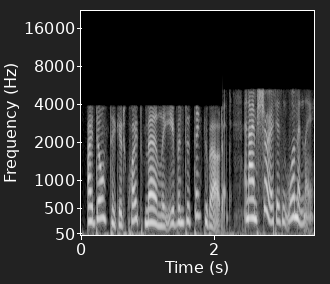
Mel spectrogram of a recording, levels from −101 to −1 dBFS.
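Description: A speech clip carried over telephone coding, its band stopping below 4 kHz as G.711 would leave it, has a section at the wrong speed. From 2.12 s to the end, playback runs 1.35 times too fast, so the speech turns hurried and rises by about five semitones. This is likely a resampling or clock mismatch in an edit or player. On a spectrogram, harmonics and formants jump upward and spread apart at 2.12 s, and the waveform's syllable envelopes shrink in time.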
